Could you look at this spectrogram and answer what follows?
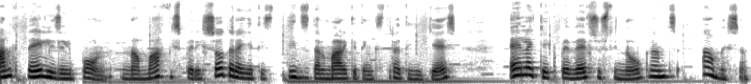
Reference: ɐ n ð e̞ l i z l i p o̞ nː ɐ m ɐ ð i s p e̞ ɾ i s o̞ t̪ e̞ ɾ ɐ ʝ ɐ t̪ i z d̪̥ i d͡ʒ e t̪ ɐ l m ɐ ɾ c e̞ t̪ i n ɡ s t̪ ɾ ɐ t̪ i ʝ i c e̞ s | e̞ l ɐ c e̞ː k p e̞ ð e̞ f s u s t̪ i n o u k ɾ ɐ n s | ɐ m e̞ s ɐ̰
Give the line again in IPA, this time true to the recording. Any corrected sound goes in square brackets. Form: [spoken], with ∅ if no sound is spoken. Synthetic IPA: ɐ n [θ] e̞ l i z l i p o̞ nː ɐ m ɐ [θ] i s p e̞ ɾ i s o̞ t̪ e̞ ɾ ɐ ʝ ɐ t̪ i z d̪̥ i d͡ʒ [i] t̪ ɐ l m ɐ ɾ c e̞ t̪ i [ŋ] ɡ s t̪ ɾ ɐ t̪ i ʝ i c e̞ s | e̞ l ɐ c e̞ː k p e̞ ð e̞ f s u s t̪ i n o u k ɾ ɐ n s | ɐ m e̞ s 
